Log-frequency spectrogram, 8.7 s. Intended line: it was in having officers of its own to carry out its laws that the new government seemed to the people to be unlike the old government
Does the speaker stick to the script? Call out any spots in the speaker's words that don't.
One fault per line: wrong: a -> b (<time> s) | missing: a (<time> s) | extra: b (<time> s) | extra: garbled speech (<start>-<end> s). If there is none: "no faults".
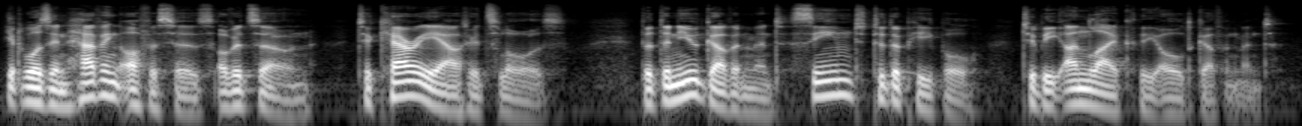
no faults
